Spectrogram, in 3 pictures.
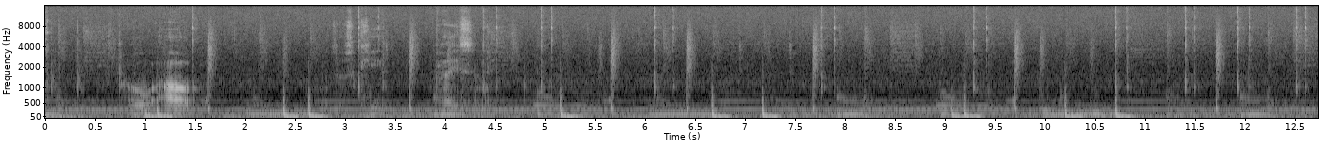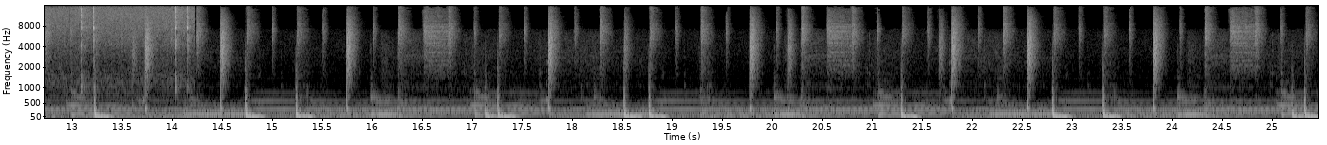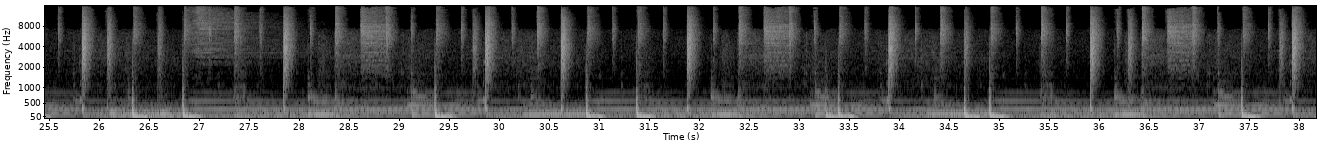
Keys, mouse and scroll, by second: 1.4 click, 4.5 click, 5.0 click, 6.2 click, 7.8 click, 9.4 click, 10.7 click, 11.4 click, 12.0 click, 13.2 click, 14.0 click, 14.3 click, 14.6 click, 15.0 click, 16.4 -, 16.6 =, 16.7 click, 16.8 scroll up 2, 16.8 =, 16.9 scroll down 2, 17.1 click, 18.9 click, 19.1 click, 19.4 click, 20.3 click, 20.7 click, 21.6 click, 22.1 -, 22.3 scroll down 1, 22.5 click, 22.6 -, 35.0 -, 35.3 =, 35.5 =, 35.5 scroll up 1, 35.8 click, 36.9 click, 37.0 click, 37.7 click.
